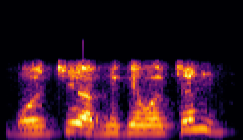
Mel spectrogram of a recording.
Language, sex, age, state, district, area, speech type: Bengali, male, 45-60, West Bengal, Birbhum, urban, conversation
